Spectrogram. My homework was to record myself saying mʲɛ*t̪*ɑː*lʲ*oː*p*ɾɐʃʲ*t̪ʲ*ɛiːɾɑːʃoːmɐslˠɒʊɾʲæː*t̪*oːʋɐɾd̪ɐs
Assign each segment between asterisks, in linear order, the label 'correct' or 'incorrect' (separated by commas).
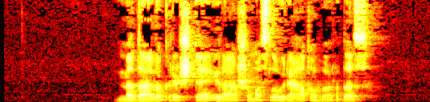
incorrect, correct, incorrect, correct, correct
